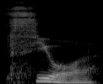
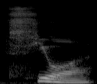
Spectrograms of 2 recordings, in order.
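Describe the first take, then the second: The two takes are said the same way.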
